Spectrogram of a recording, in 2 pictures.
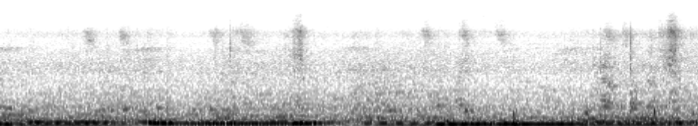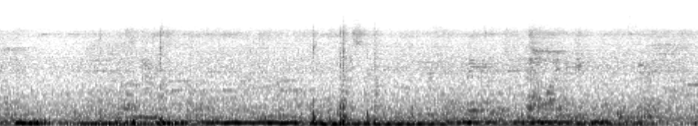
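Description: Punches and kicks thud and smack against training pads in a large echoing hall.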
